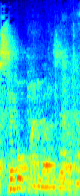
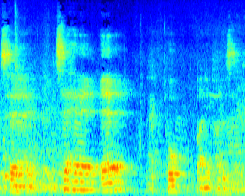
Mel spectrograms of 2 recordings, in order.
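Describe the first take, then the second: First: The greeting is said fast and shortened. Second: The greeting is said slowly and in full.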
